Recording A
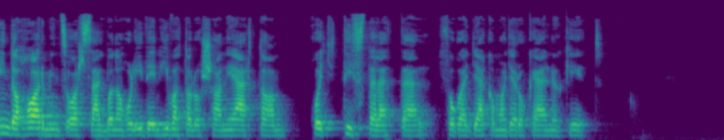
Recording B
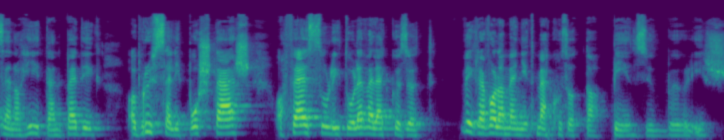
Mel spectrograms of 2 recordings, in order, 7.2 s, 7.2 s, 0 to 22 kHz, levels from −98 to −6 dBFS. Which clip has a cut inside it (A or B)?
A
